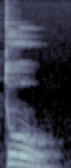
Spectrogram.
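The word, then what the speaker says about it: 十: Et 10, on va simplement dire to.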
